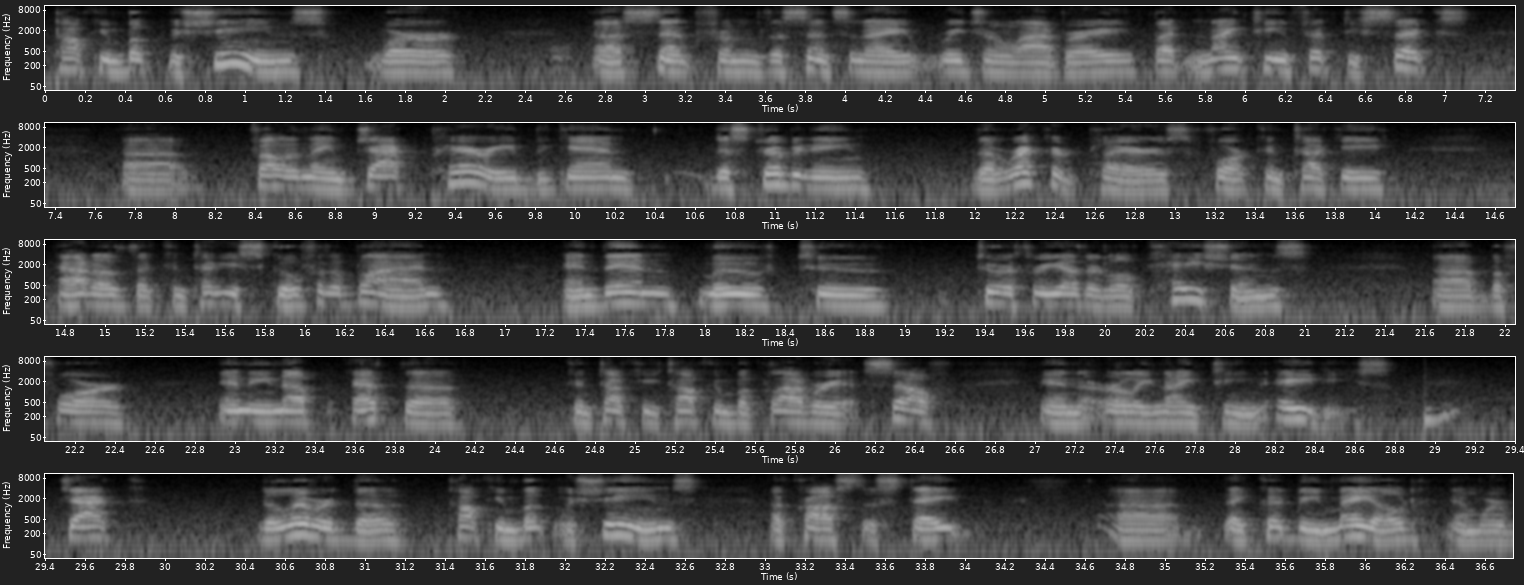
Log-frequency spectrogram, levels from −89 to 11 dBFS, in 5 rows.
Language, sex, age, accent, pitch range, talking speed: English, male, 50-69, American, 125-145 Hz, 120 wpm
